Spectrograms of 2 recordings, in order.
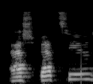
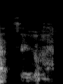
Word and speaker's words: Ashibetsu: I can't, Ashbetsu Student Exchange, Laura Lee. Get Laura Lee to pronounce it. I know. Ashibetsu. I said Ashbetsu there.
